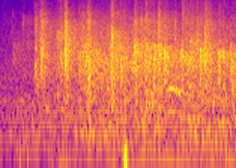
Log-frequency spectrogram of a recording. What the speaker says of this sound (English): would you clap your hands and appreciate OR Tambo for hosting us?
